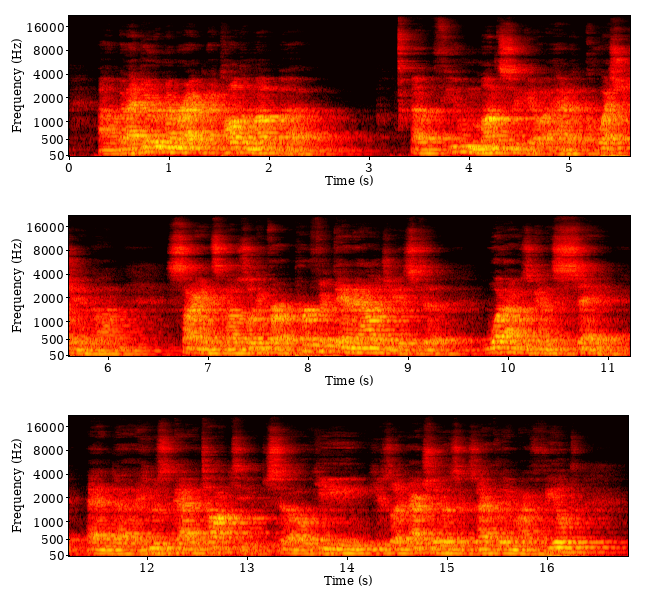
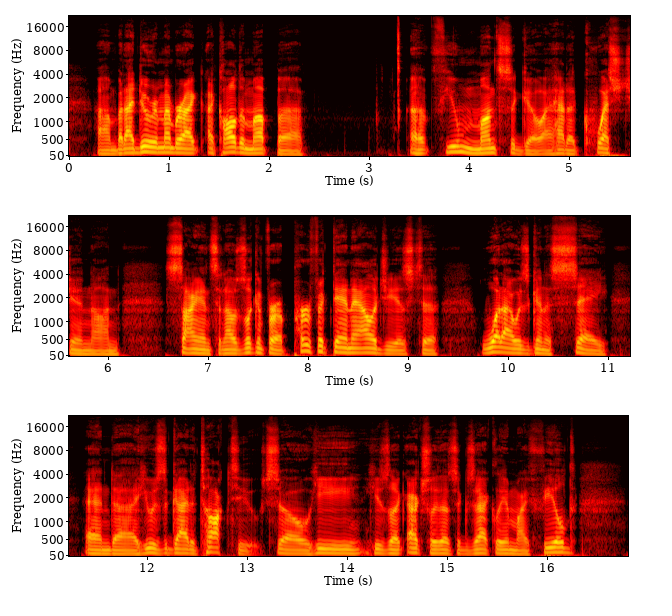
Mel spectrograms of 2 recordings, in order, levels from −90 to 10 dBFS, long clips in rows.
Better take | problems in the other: second | room echo; strong; dies away in 1.1 s // off-mic speech; far

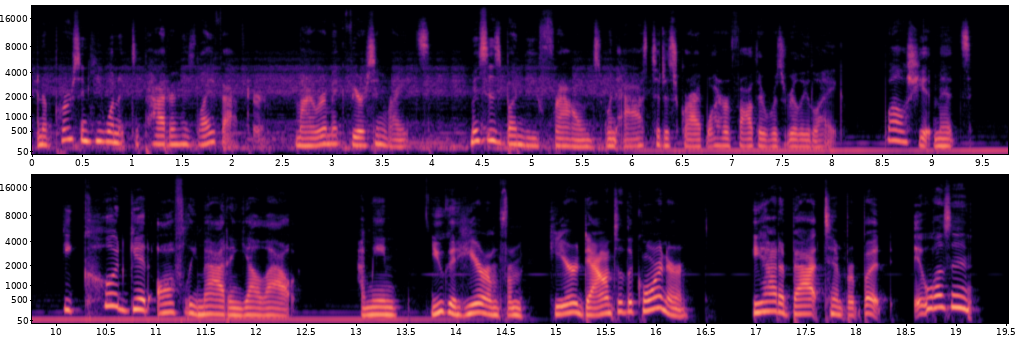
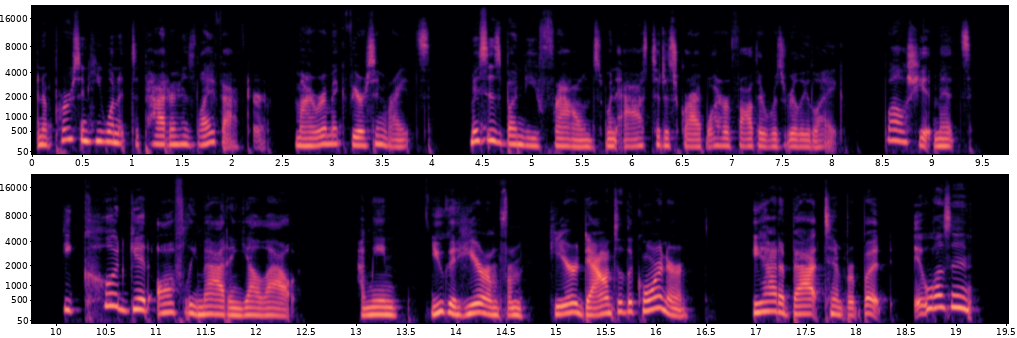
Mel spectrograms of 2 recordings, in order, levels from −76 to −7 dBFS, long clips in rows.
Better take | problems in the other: second | background music; noticeable; throughout; 15 dB below the speech

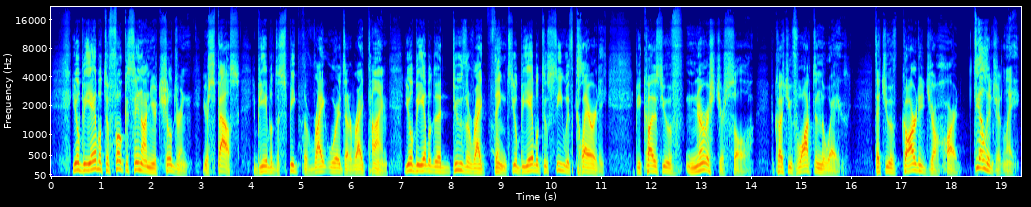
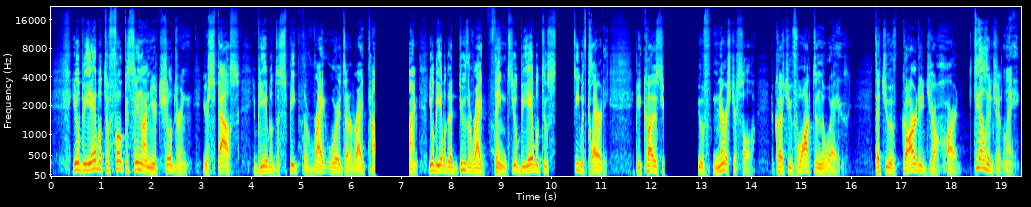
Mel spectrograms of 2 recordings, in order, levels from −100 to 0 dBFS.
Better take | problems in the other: first | audio freezing; at 6.5 s for 0.5 s, at 10 s and at 12 s for 0.5 s

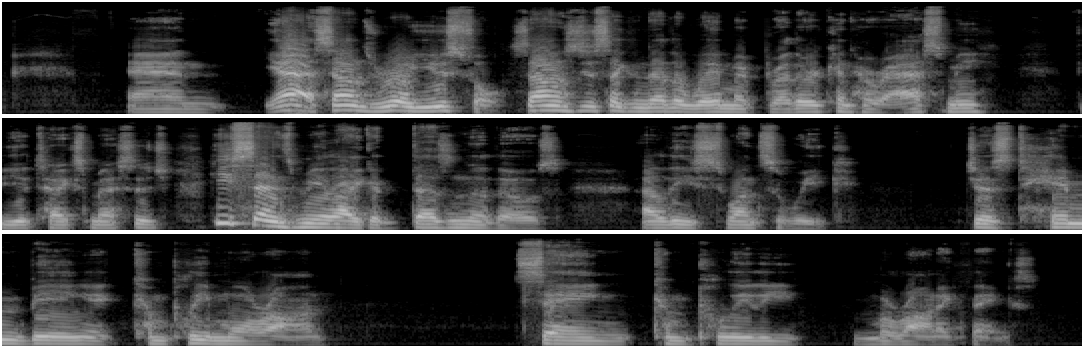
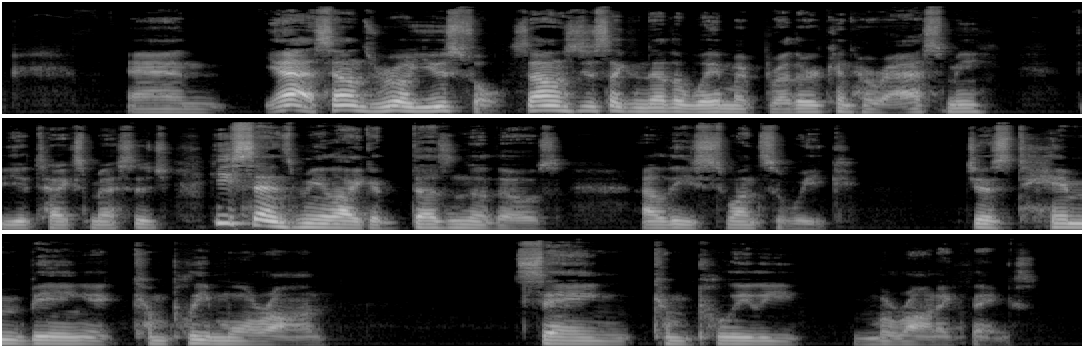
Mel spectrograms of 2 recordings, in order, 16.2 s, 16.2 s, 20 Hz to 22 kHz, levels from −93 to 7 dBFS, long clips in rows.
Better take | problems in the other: second | distortion; slight; 10 dB below the speech

